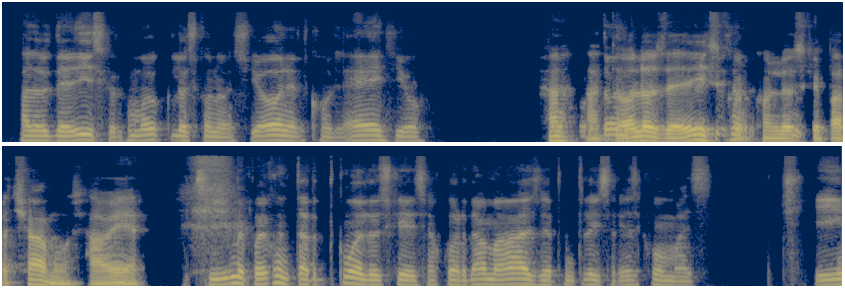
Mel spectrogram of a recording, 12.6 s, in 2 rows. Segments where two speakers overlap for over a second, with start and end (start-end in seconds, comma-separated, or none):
4.1-5.7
